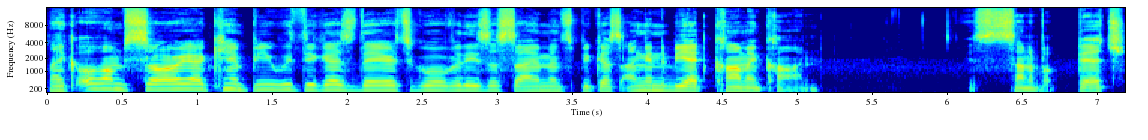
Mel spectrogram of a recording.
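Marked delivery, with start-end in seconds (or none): 0.2-5.1 mournful, lamenting, fake-sorry tone. Retelling the production sound teacher's excuse: imitating a lamentful tone. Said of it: "He was trying to sound all lamentful".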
